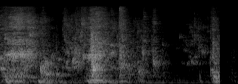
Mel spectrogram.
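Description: A toddler splashing water in a bathtub, with two louder splashes, one at the start and one about a second in.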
